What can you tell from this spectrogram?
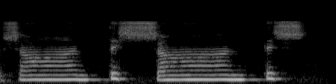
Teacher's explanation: the visarga is replaced by half sh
